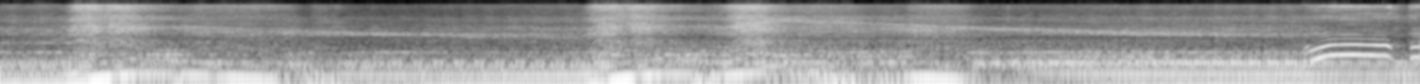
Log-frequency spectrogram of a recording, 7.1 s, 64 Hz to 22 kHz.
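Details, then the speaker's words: R32 Skyline RB engine after reconnecting the blocked valve hose: steady idle with clean blips, revs rise and fall smoothly with a rising turbo-spool whistle after each; running healthy. "oh rb is finally running and it sounds so good with the turbo spooling"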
